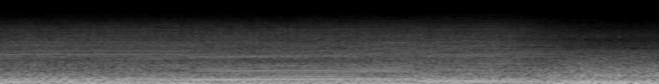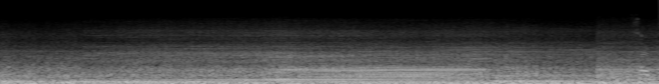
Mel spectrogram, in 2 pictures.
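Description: Motorcycle ride along a winding road on a European tour through France, Germany and Switzerland, with continuous engine drone and wind roar that rises and shifts as the bike accelerates midway.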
